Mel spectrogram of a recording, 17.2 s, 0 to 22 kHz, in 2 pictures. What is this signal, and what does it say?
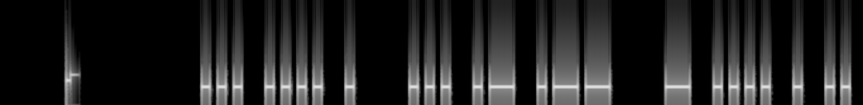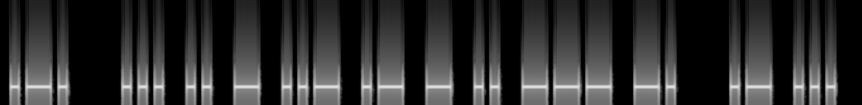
Morse code, heard as a keyed tone, about 14 wpm, 700 Hz. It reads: SHE SAW THEIR SITUATION AS
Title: Sentences from Top 1200 Words 15wpm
